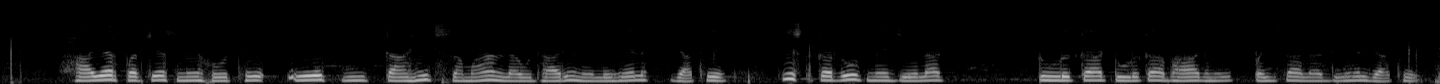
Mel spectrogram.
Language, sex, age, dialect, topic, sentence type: Chhattisgarhi, male, 18-24, Northern/Bhandar, banking, statement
